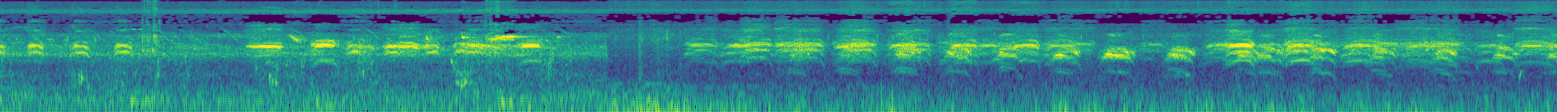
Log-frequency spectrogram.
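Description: A flock of crows cawing, many short calls overlapping without pause. A low rumble joins about six seconds in.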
